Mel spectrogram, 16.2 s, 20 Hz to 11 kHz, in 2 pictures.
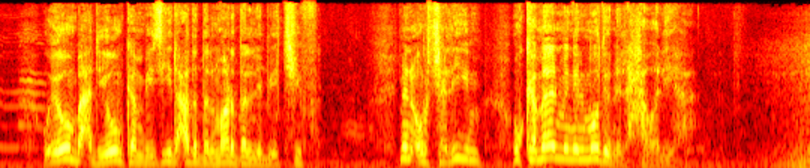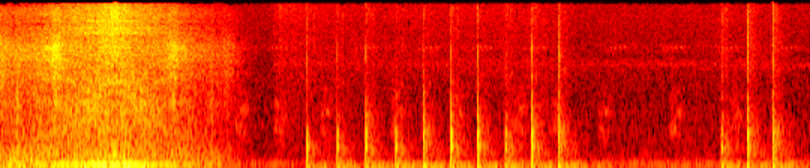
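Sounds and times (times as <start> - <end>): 
speech: 0.4 - 3.3, 4.0 - 7.0
whoosh: 7.6 - 10.6
knocking on a door: 11.2 - 14.0, 15.3 - 16.1.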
